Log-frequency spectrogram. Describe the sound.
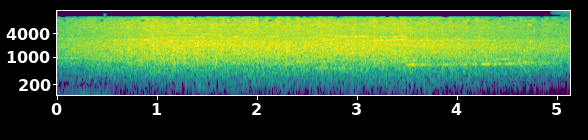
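Sustained audience applause welcomes a singer onto the stage at a 2022 cultural olympics event, dense and loud throughout before easing slightly at the end.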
